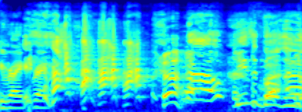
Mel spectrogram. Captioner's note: everyone laughing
